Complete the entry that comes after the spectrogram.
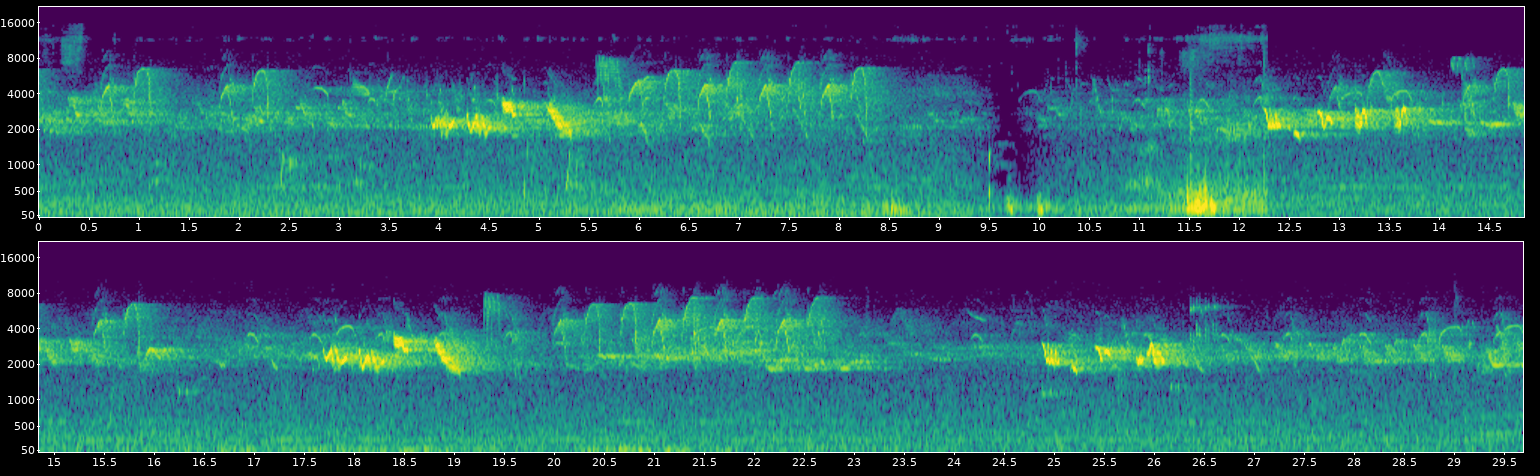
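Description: Birds chirping and chattering faintly in short bouts of rapid chirps every six seconds or so, with a faint steady hum beneath.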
